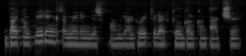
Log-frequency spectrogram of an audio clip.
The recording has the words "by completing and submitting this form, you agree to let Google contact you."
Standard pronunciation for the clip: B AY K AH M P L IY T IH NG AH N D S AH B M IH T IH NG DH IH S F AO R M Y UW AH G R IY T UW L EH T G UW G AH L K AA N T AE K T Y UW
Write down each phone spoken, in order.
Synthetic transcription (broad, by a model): B AY K AH M P L IY T IH NG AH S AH M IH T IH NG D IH S F AO R M Y UW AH G R IY T UW L EH T G UW G AH L K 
